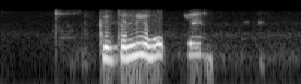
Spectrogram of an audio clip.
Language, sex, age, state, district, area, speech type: Hindi, female, 60+, Uttar Pradesh, Sitapur, rural, conversation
